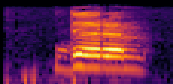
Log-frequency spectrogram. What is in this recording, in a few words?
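"дӧрӧм", Komi, female; kpv; audio dict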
